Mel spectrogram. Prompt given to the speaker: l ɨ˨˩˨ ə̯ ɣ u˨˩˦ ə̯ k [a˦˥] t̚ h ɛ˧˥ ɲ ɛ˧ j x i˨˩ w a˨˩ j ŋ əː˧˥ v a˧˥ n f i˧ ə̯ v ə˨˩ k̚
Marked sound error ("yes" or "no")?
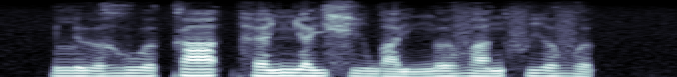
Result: yes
